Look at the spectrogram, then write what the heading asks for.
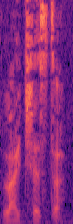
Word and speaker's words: Leicester: conditions stated Pretty in sure our it's previous pronounced letters. Leicester.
